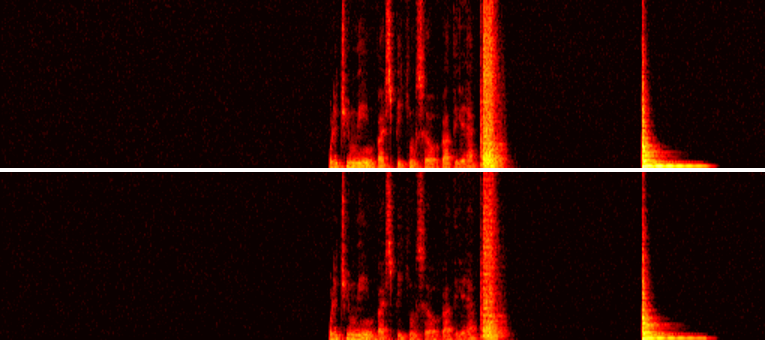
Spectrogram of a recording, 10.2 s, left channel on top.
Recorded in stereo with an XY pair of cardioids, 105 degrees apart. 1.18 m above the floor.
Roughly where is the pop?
Ahead left.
